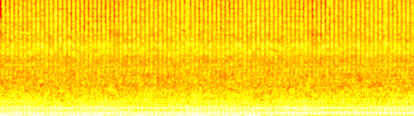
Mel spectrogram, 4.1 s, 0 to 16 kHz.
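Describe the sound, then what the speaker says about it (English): A lawn mower mod engine from the Farming Simulator 17 video game runs as a steady, droning putter at an even level throughout, with no talking. "What kind of mower is that? A lawnmower."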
